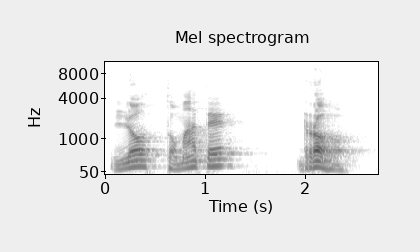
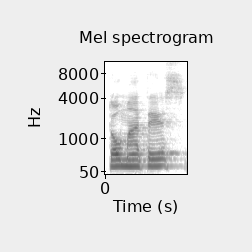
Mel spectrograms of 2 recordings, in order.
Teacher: aspiran o no pronuncian la S final · Shown in: first take · No dicen tomates, dicen tomate. · Term: aspiración de la S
